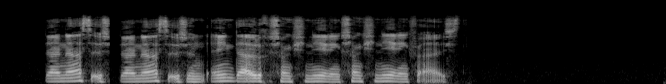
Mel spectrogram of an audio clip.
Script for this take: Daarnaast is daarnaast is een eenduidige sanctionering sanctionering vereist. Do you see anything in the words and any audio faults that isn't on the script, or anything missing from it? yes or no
no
